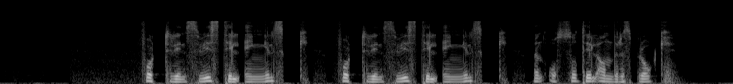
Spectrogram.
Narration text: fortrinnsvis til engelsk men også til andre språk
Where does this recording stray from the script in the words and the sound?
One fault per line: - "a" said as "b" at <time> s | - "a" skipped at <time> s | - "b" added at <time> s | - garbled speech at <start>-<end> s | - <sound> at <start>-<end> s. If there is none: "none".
- "fortrinnsvis til engelsk" added at 3.4 s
